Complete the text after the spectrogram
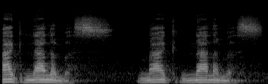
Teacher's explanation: The stress is on the second syllable nan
